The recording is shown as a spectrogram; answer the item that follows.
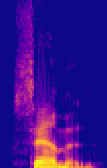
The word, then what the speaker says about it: salmon: Salmon. A large fish, famous for having a completely silent letter, L.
